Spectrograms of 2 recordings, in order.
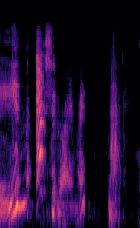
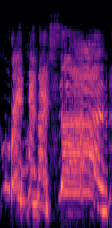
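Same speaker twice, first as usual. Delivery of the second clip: howl; much slower than usual. Acted. Fox hit on the head, howling. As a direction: howl it out in pain. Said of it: "howled Foxy Loxy".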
